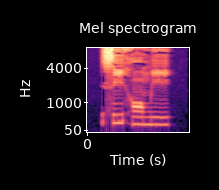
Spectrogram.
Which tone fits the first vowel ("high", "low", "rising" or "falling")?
high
